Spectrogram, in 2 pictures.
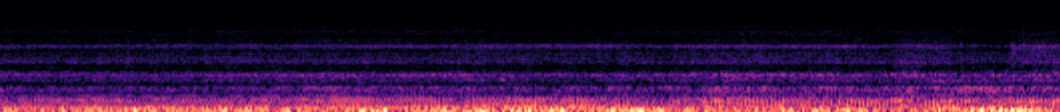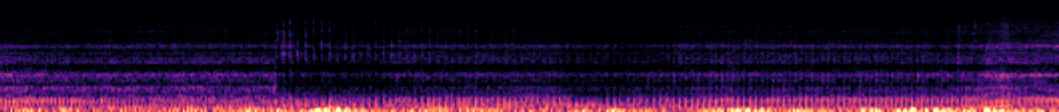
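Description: Trail motorcycle engine running, with a sharp knock about seven seconds in and a quick rise and fall in revs near the end.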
